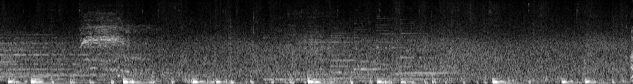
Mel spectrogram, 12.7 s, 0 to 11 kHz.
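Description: A horse at a camp in Red Dead Redemption 2 neighs and whinnies close by, with rhythmic clip-clop of hooves and snorting over a soft outdoor ambience of rustling and wind.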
